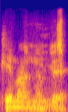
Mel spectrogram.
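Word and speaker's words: Amoonguss: Amoongus.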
